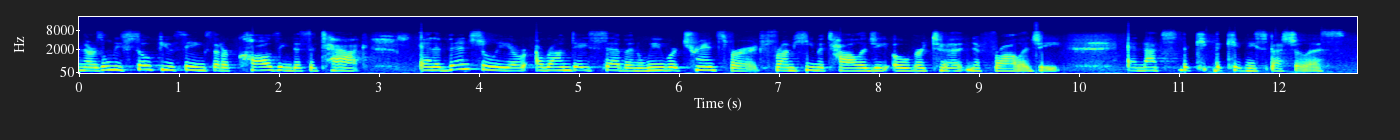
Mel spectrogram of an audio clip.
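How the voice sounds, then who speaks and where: A mother tells the story of her daughter's illness as a personal testimony of faith, speaking earnestly and conversationally. Her voice is mid-range and a little mellow, and the recording sounds slightly dull and lo-fi.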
